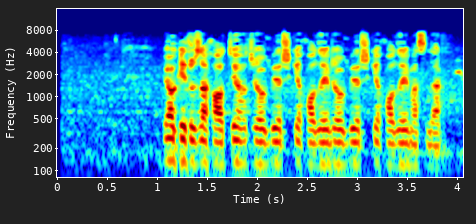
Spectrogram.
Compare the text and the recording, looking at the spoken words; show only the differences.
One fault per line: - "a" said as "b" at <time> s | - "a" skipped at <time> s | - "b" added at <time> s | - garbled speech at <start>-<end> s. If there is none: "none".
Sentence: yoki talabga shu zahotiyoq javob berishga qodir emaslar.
- "talabga" skipped at 1.3 s
- "javob berishga qodir" added at 2.8 s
